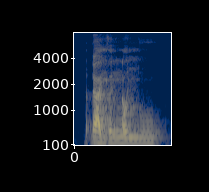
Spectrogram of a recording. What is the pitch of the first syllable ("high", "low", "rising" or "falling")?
high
